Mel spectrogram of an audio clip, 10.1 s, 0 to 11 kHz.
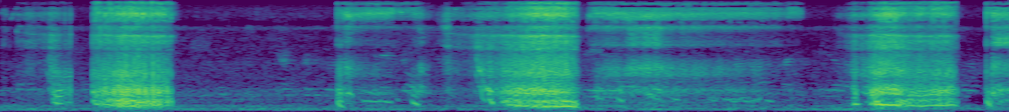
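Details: Sleeping dog snoring very loudly: coarse rattling snores, about 15 a minute, with quieter snuffling between them; heavy snoring.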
